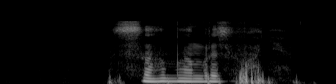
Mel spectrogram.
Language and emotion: Russian, neutral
